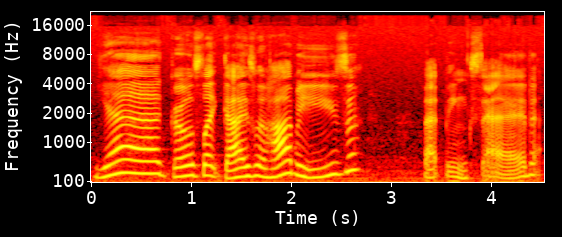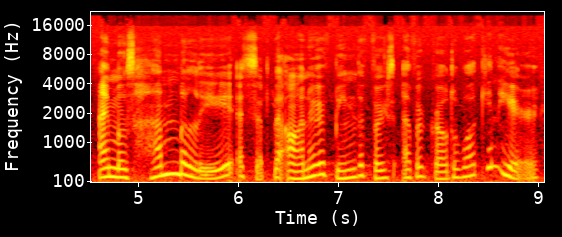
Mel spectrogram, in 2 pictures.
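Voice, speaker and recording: Slow-talking, teasing young woman played by an actress. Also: medium pitch, expressive, a little mellow. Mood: playful, curious. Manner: playful, teasing, breathy laughs and drawn-out phrases. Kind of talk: intimate roleplay audio acting, one-sided dialogue.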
